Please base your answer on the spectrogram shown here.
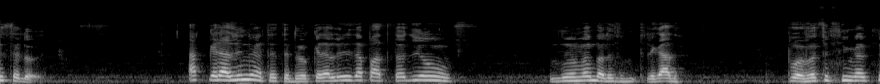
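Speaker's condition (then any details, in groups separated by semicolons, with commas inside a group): Cerebral palsy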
